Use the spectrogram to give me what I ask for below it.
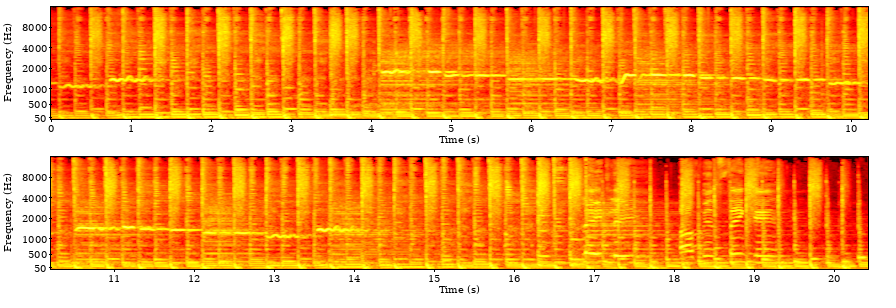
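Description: A whistled melody leads a new pop song, a bright, wavering tune carried over a steady beat and backing instruments throughout.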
